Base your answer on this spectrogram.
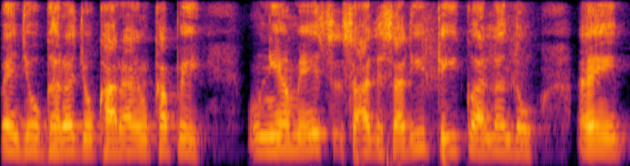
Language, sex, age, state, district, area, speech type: Sindhi, female, 60+, Gujarat, Surat, urban, spontaneous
